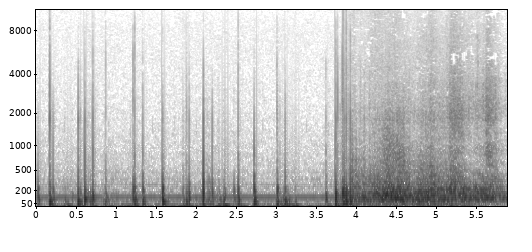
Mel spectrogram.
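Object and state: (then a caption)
Plastic cutting mat tapped with nails. A flat, thin, solid lime-green plastic cutting mat lying on a table is tapped with long white-polished nails of both hands. The taps are short, dull clicks over a low steady hum. Near the end they give way to a continuous scratchy rustle.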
